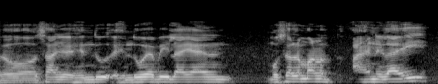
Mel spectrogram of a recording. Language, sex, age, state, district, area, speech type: Sindhi, male, 45-60, Delhi, South Delhi, urban, spontaneous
